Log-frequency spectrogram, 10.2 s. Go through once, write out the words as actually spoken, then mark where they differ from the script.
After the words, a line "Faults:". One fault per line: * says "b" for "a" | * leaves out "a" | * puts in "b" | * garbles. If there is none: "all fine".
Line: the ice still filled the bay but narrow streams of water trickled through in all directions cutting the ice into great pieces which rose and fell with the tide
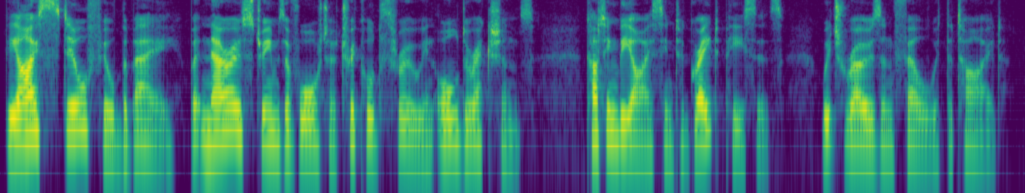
the ice still filled the bay but narrow streams of water trickled through in all directions cutting the ice into great pieces which rose and fell with the tide
Faults:
all fine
